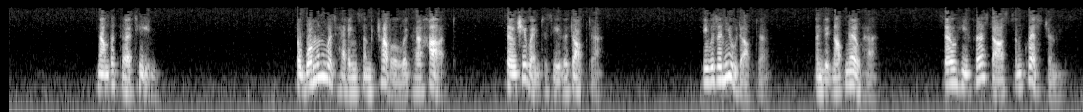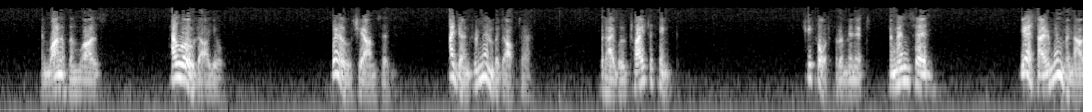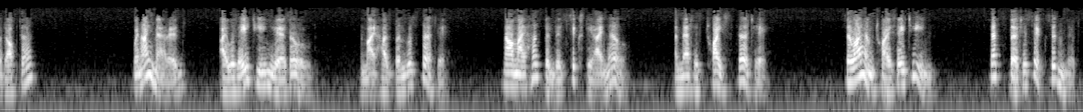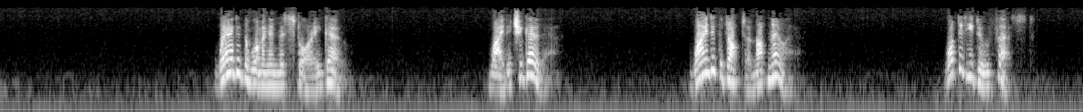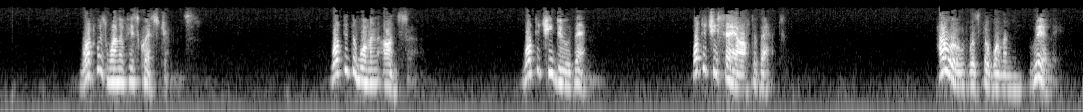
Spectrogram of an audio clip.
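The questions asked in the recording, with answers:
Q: Where did the woman in this story go?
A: To the doctor

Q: Why did she go there?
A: She was having some trouble with her heart

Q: Why did the doctor not know her?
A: He was a new doctor

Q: What did he do first?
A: He asked her some questions

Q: What was one of his questions?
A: How old are you?

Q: What did the woman answer?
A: She didn't remember but would try to think

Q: What did she do then?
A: She thought for a minute

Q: What did she say after that?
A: She was 18 when she married and her husband was 30; now he is 60, twice 30, so she is twice 18, 36

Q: How old was the woman really?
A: 48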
